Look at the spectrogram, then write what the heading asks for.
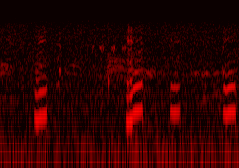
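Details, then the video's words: Grey francolin, a male, known locally as teetar, calling: short two-noted rising whistles, a lower and a higher tone together, repeated at uneven gaps about every half to one second over low background rumble. "desi teetar bird voice"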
